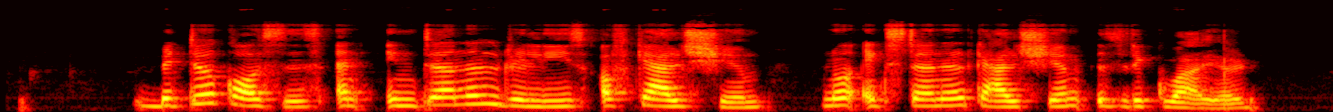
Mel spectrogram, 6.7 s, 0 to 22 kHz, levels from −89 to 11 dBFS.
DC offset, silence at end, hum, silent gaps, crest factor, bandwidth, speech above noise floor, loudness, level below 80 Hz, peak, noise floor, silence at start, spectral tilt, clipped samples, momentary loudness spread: under 0.1%; 0.4 s; none; none; 16 dB; 9.4 kHz; 53 dB; -18 LUFS; -66 dBFS; -2 dBFS; -71 dBFS; 0.65 s; -3.5 dB/octave; under 0.1%; 9 LU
